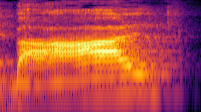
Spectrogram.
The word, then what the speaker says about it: Bâle: Mais en fait, quand on le prononce, ça fait Bâle, hein, comme le dieu.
